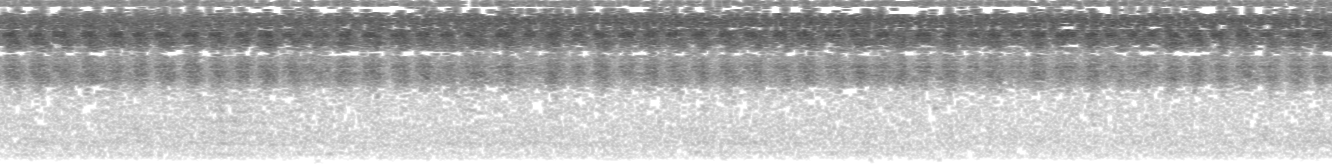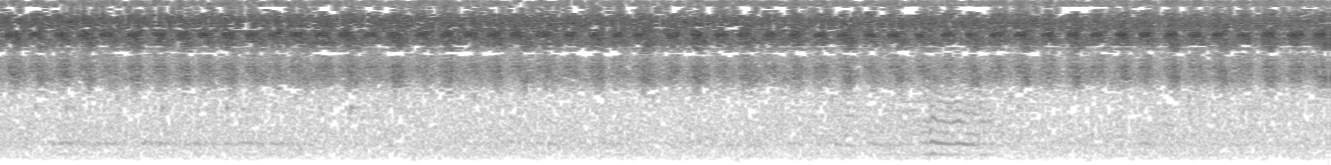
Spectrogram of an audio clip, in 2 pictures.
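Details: Cicadas singing in a summer chorus in Provence, France: a continuous dense, high buzzing with a steady rapid pulsing throughout, unbroken for the whole stretch, with no other clear sounds.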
